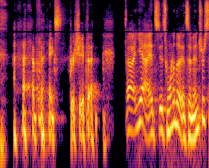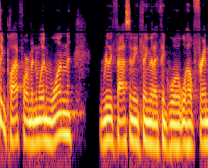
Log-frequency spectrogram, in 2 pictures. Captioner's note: laughs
